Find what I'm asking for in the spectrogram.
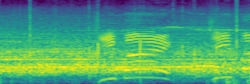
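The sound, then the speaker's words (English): Cheering and whooping from an audience greeting a comedian's stand-up comedy debut: a dense crowd roar with several rising and falling shouted whoops riding over it, steady and loud for about two seconds. “I want everyone to give a big, big round of applause, making her stand-up comedy debut.”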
